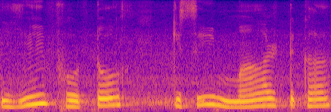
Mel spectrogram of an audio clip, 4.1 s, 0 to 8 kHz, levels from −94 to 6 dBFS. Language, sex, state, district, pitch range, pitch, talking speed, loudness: Hindi, female, Chhattisgarh, Raipur, 160-210 Hz, 185 Hz, 70 wpm, -12 LUFS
